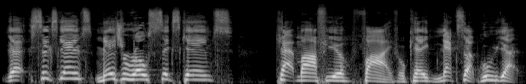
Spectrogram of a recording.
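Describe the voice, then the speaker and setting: A man hosting a casual sports talk show, giving animated, slangy commentary and repeating phrases for emphasis. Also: sits high, unhurried, dry recording, clean studio sound. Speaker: sports podcast host.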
